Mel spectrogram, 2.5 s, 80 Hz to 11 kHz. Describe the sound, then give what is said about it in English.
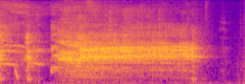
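A couple of quick throaty catches, then a loud, strained hiccup drawn out into a raspy, burp-like gush of air lasting over a second, during a spell of hiccups that has gone on for about ten minutes, with no talking over it. “Well, how long have I've been hiccuping for 10 minutes”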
